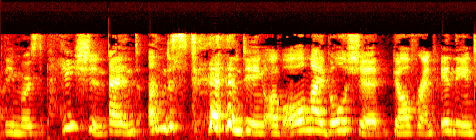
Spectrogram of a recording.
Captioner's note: laughing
